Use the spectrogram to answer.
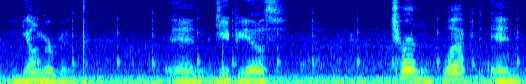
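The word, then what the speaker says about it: Jungermann: It's German, so it's pronounced Youngerman.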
